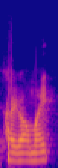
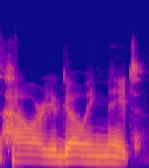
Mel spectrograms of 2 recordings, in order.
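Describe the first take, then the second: First: The words are run together Australian-style. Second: Each word is said fully and separately.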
